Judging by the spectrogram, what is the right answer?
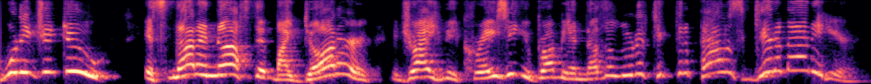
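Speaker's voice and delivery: high-pitched, hammed-up outrage; exasperated king. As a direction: act a fed-up king scolding his lieutenants. Acting out exasperated king to lieutenants.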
